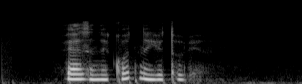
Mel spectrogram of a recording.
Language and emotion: Russian, neutral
